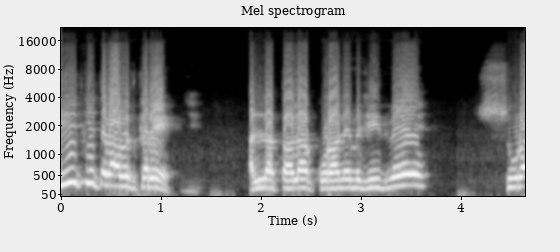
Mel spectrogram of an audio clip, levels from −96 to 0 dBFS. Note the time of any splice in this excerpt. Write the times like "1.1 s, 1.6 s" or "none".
none

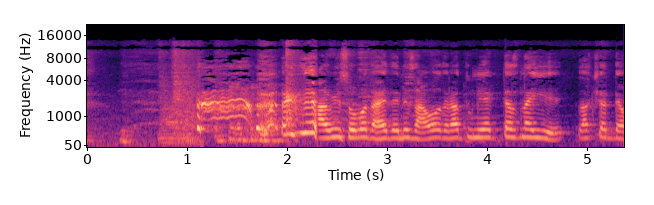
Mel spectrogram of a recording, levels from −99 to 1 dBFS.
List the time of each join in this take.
2.3 s

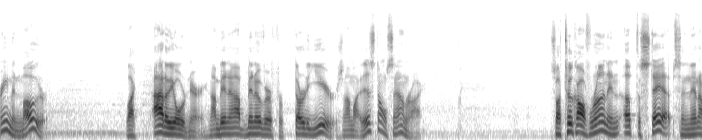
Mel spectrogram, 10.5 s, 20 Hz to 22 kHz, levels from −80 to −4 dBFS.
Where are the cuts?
none

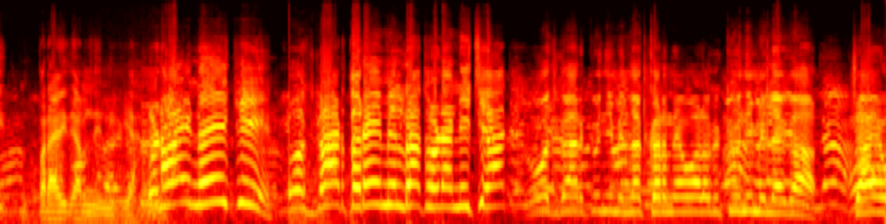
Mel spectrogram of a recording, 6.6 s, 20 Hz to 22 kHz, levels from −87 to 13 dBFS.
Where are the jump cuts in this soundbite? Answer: 2.1 s

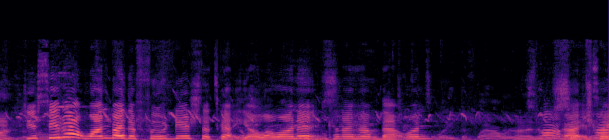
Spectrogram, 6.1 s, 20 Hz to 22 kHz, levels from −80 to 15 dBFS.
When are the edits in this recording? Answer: none

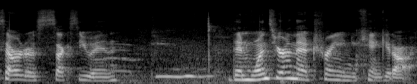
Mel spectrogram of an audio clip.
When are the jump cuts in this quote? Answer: none

